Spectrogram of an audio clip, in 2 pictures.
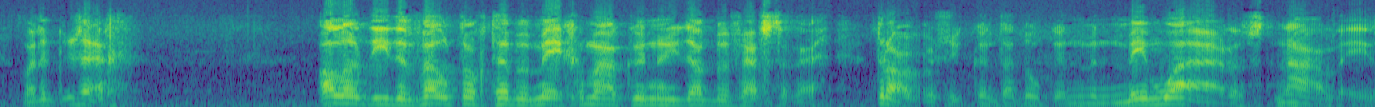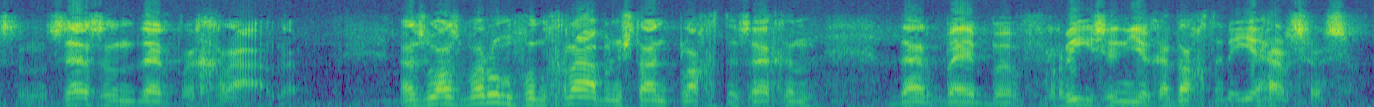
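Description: A man acting a boastful, gruff old general with a gravelly voice, declaiming pompously in a Dutch radio play. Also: mid-range voice, very animated, normal speed, bright, forceful tone, slight background noise, heavily acted, rough recording.

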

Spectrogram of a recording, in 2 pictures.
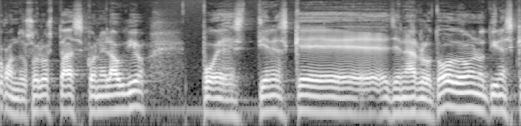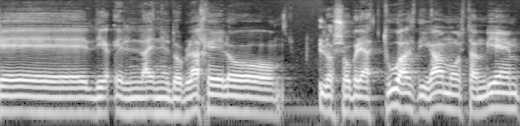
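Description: A man with a low voice and a Castilian Spanish accent hosts a radio show. He talks in a loose, unfiltered way, full of slang, wandering from one thought to the next like casual chat. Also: darkish tone, clean tone. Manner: slangy, rambling, unfiltered delivery.

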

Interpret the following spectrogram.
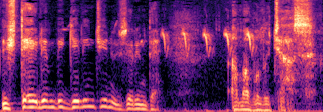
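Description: An actor playing a genial, dreamy elderly man in an unhurried, savouring radio theatre performance. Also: mid-range voice, very animated, natural voice. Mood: contented, gentle. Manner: savouring, unhurried, breaks into singing. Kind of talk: Turkish radio theatre acting. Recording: noisy old radio drama recording.

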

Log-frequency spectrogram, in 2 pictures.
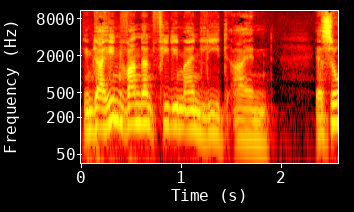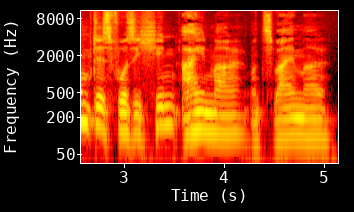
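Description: A man narrating a children's radio play as a storyteller, in a measured storybook delivery. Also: medium pitch, lively intonation, a little mellow, no echo, clean studio sound.

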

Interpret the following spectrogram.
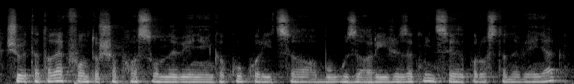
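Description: Man, expert interviewee, conversational, mellow, even intonation. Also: medium pitch. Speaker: ecologist and university lecturer interviewee.

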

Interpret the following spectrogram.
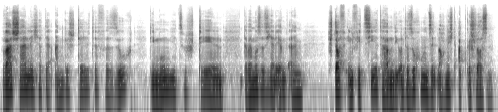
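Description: An actor playing a serious, courteous scholarly doctor in a German radio drama. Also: male voice, lowish voice, normal speed, fairly bright tone, husky. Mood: reading aloud.

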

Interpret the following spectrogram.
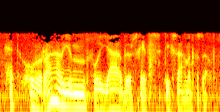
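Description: An actor playing an affectionate, teasing husband in a wheelchair in a Dutch radio play, playful and intimate. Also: male voice, sits low, fairly quick, close to an everyday voice. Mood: matter-of-fact. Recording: tinny, band-limited old radio recording, faint noise.

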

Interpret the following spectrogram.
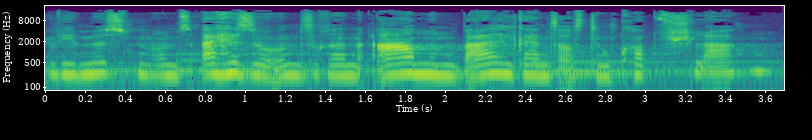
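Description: An actress playing a poised, lively young lady in a radio drama, polite, well-bred and expressive. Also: fairly high pitch, moderate pace, vocal fry, big-room sound. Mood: disappointed.

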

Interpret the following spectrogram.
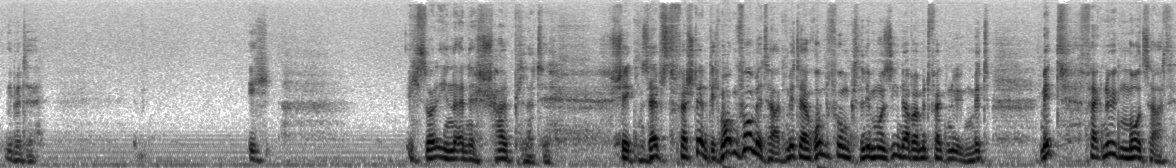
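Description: A man's voice: on the high side, sing-song, moderate pace, pauses often, dark tone, breathy edge. An actor in a radio drama playing a nervous, servile Moscow radio director, flustered and stammering as he repeats himself. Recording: noisy radio play recording with hum.

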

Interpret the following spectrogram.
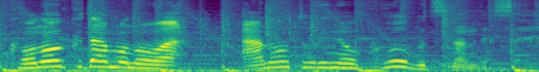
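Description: Audio drama casting: sadistic prankster fairy, high voice, hugely varied pitch, polite yet mocking delivery. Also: male voice, very animated, moderate pace, music in the background. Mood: amused, nonchalant. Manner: polite speech with mocking amusement. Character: mischievous, sadistic male fairy, gleefully amused by humans. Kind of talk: anime-style audio drama acting.

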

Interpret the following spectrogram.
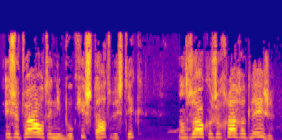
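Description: A woman's voice: high voice, moderate pace, a bit bright. A woman playing an eager, dreamy young boy, inquisitive and pleading, in a radio play. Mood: curious. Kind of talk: radio drama acting.

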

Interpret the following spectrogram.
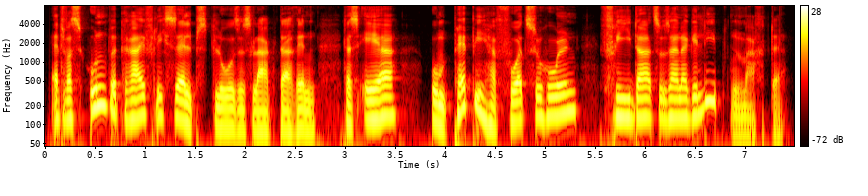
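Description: A man narrating a literary radio play from a script, in measured, carefully phrased long sentences on a close studio microphone. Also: mid-range voice, sing-song, darkish tone, dry recording.

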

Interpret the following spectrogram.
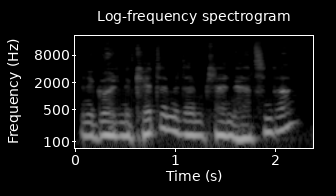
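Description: An actor playing a sober middle-aged police investigator in a naturalistic radio drama, matter-of-fact and probing with terse questions. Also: male voice, medium pitch, fairly quick, warm tone, breathy edge, natural voice. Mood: probing, surprised. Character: calm, sober male police investigator and family friend.

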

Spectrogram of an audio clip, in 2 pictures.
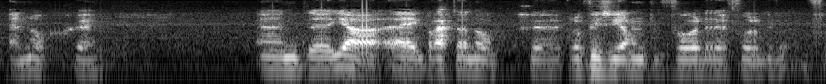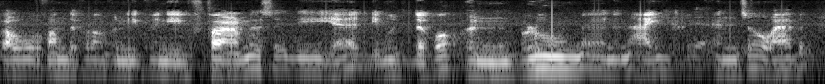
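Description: A man's voice: fairly low pitch, steady tone, fairly bright tone, a little hiss or hum, poor audio. Male music presenter, informal and unscripted, chatty, wandering, stop-start delivery. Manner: rambling, halting, chatty.

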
